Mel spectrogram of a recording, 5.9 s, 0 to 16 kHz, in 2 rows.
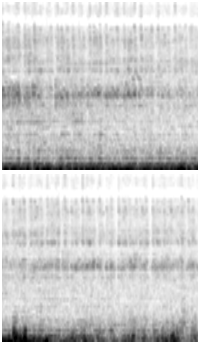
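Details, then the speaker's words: Ford Bronco idling after 11 years sitting, some carburetor leaks mostly fixed, heard from the rear at the exhaust: steady even slightly loping beat, no knocks or misses; normal idle. "all right well here we are got it running this thing's been sitting for 11 years and uh yeah sounds pretty dang good"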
